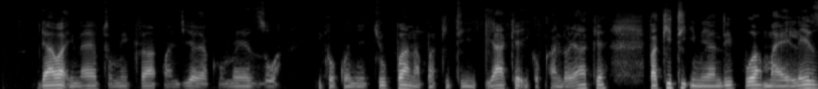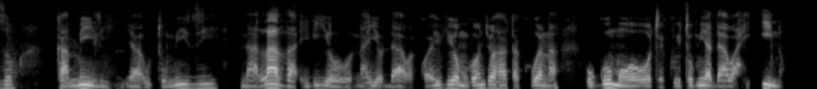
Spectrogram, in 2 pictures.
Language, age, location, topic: Swahili, 36-49, Nakuru, health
